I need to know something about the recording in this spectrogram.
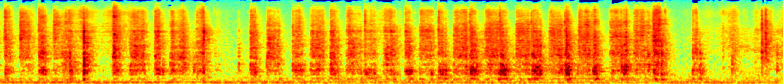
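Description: Scissors snip rapidly through a sheet of paper.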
